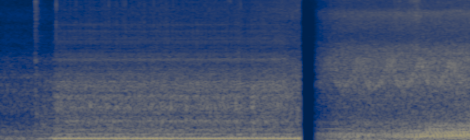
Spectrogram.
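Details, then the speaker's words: Polytron washing machine tested after a repair at the pulsator, which had been very noisy and would not turn when held: now a steady even motor hum with no scraping, running normally. "Iya sudah berputar tidak ada suara berisik lagi udah normal ya ini sudah bisa bekerja seperti sedia kala"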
